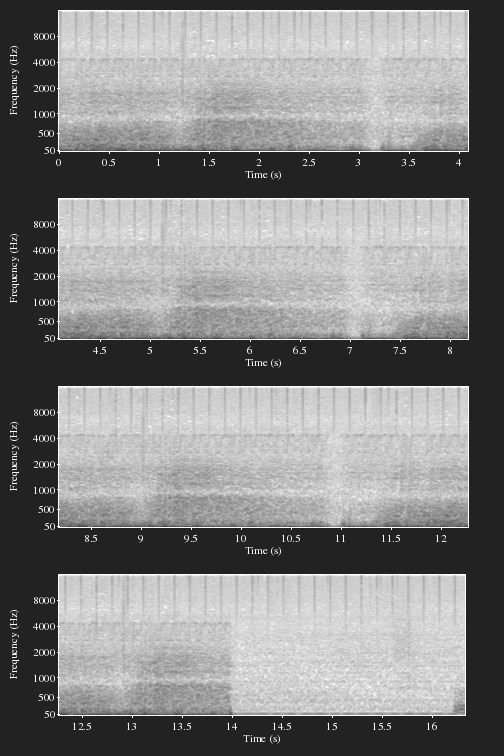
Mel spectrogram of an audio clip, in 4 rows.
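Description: Steady, low rustling breath sounds, about 15 breaths a minute, with equal inspiration and expiration and little pause: normal bronchovesicular breath sounds.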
